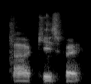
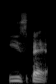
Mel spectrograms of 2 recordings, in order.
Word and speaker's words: Quispe: Quispe. Quispe.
